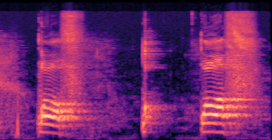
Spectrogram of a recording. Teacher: जड़ जबान तालू से मिलकर कौफ अदा होता है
